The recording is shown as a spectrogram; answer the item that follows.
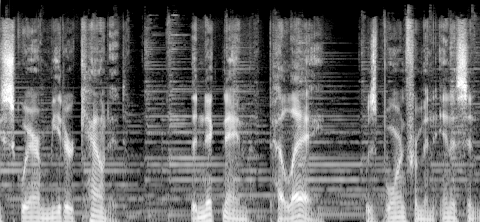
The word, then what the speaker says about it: Pelé: For Pelle, football wasn't just a pastime.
